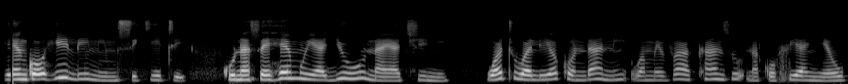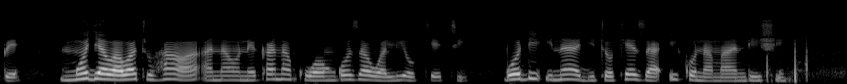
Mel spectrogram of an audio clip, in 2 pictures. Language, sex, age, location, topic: Swahili, female, 25-35, Mombasa, government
